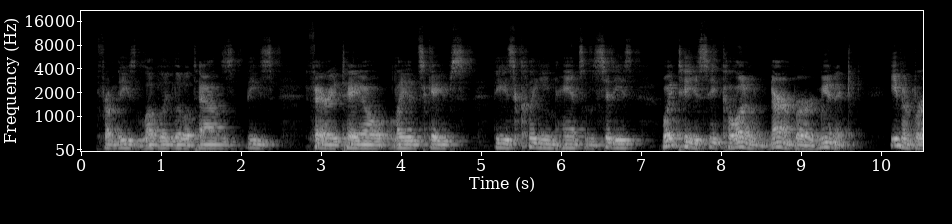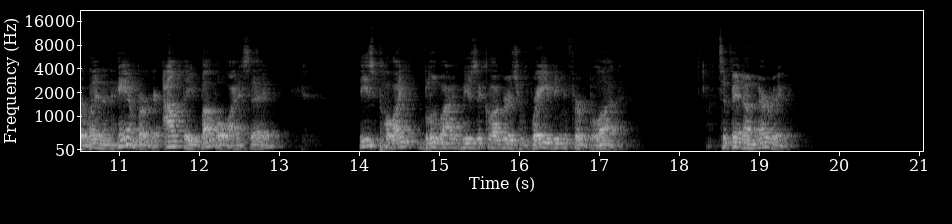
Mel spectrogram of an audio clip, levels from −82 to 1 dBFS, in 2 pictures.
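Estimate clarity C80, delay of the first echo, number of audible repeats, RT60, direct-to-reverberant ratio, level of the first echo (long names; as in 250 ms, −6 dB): 11.5 dB, 121 ms, 1, 0.50 s, 0.0 dB, −15.0 dB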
